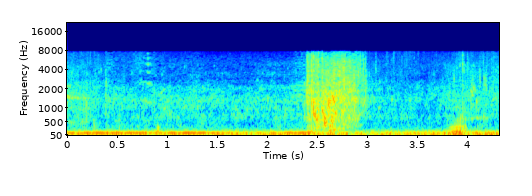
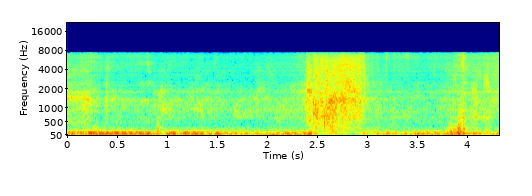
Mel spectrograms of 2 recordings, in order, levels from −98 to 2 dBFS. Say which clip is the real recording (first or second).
first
